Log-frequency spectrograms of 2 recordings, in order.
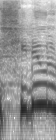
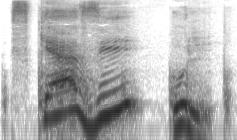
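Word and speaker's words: schedule: হয় সিআরপিসির সেকেন্ড স্ক্যাউল এটা ভুল করে শিডিউল বলে মানুষ আসল উচ্চারণ হবে সেকেন্ড সেকেন্ড স্ক্যাউল স্ক্যাজিউল শিডিউল নয় ভুল করে আজকের পর থেকে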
